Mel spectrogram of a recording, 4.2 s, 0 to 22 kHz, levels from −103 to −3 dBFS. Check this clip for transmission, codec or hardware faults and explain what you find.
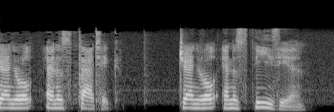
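There's one fault here: an adaptive stream starting at a low bitrate. From 0.0 to 2.0 s the treble is thin and the codec artefacts are stronger. At 2.0 s the sound suddenly clears with no gap, which points to the player switching from roughly 24 kbit/s AAC to about 96 kbit/s once it had measured the connection.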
